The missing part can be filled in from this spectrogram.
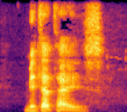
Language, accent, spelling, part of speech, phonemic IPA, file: French, Canada, métathèse, noun, /me.ta.tɛz/, LL-Q150 (fra)-métathèse.wav
- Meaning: 1. metathesis (the breaking and reforming of double bonds in olefins in which substituent groups are swapped) 2. metathesis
